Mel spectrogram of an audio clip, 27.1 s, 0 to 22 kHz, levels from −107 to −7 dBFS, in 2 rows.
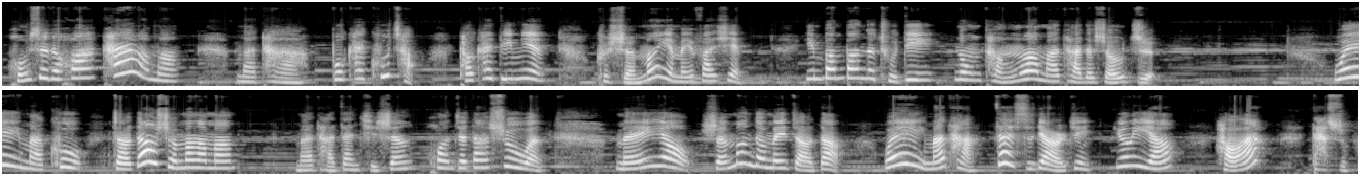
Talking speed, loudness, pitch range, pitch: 175 characters per minute, -19 LUFS, 230-370 Hz, 300 Hz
